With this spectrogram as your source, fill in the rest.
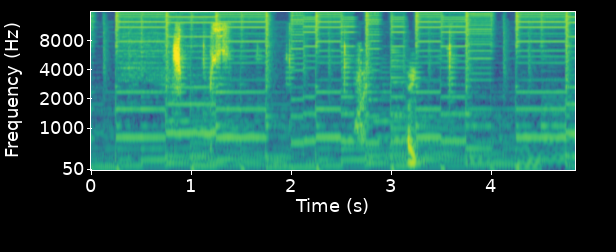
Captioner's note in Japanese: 呟き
